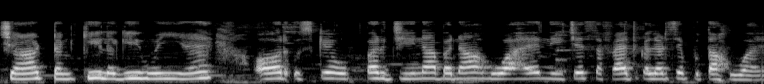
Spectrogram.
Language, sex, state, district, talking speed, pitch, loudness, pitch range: Hindi, female, Uttar Pradesh, Hamirpur, 150 wpm, 260 Hz, -15 LUFS, 250-275 Hz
